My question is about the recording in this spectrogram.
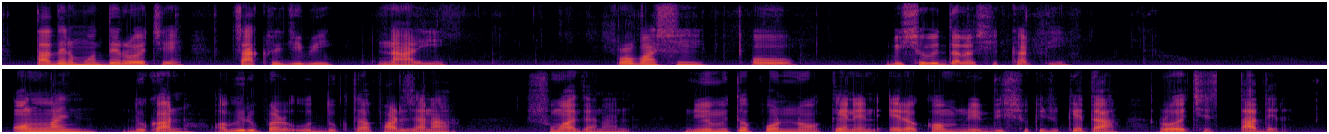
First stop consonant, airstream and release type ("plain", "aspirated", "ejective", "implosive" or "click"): plain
